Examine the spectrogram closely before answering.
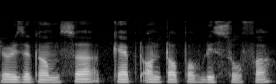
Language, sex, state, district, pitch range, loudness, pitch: English, male, Assam, Kamrup Metropolitan, 110-115 Hz, -19 LUFS, 115 Hz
